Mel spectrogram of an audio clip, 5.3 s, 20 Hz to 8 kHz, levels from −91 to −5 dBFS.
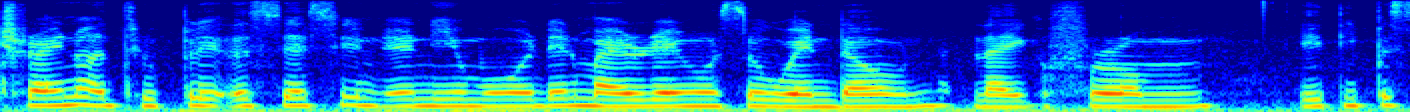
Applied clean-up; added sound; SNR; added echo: none; none; none; none.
